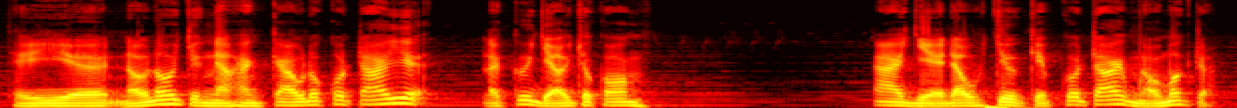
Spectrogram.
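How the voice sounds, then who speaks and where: A man's voice: on the low side, expressive, quick pace, soft background music, close to an everyday voice. A man with a Southern Vietnamese accent voicing an exasperated grown son who protests against his father. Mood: protesting. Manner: protesting, raised voice.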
